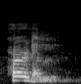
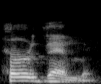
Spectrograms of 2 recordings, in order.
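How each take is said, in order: First: The th is dropped and the d is kept. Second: The d is dropped and the th is kept. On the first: "non dicono il TH ma dicono la D" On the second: "salto la D e vado direttamente al TH"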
